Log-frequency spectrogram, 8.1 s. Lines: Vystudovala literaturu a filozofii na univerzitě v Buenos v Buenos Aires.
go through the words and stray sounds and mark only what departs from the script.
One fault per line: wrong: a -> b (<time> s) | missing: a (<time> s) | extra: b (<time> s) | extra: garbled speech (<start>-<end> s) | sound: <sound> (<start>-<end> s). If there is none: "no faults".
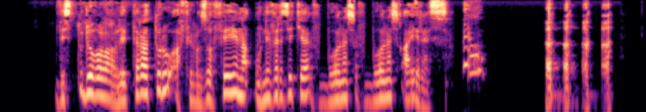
sound: bark (5.8-6.1 s)
sound: laugh (6.8-7.7 s)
